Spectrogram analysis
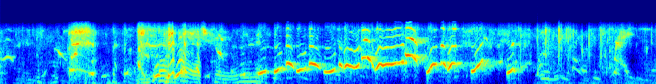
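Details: Male agile gibbon Paul, held at Monkey World, calls a quick series of wavering, rising-and-falling hoots in the middle of the recording. Speech and laughter-like human sounds come before it and fade out after.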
